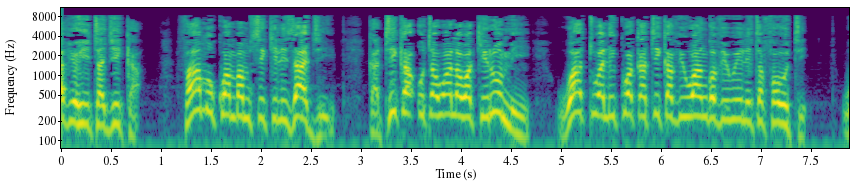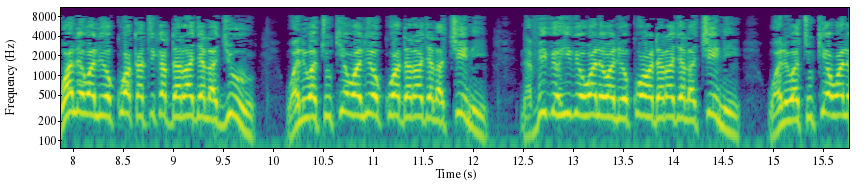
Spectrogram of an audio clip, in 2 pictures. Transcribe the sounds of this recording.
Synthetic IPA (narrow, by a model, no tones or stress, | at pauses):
vjɔhitaʄika̰ | fahamukwambam̩sikilizaʄi | katikaʔutawalawakiɾumḭ | watuwalikuwakatikaviwaŋɡɔviwilitɔfauti | walɛwaliɔkuwakatikaɗaɾaʄalaʄuː | waliwat͡ʃukiawaliɔkuwaɗaɾaʄalat͡ʃini | nʔa̰vivjɔhivjɔwalɛwaliɔkuwawaɗaɾaʄalat͡ʃini | waliwat͡ʃukiawalɛ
